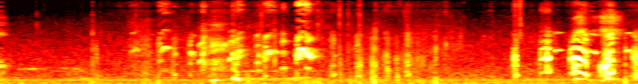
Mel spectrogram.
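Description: English Bulldog puppies, about three weeks old, making short high-pitched cries: a few in the middle, then a louder cluster of wavering ones near the end.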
